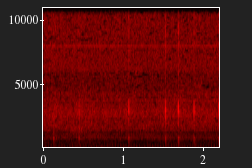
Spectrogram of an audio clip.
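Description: Faint taps of a stylus writing on a tablet screen, a few short light clicks in the second half, over a low steady room hiss.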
